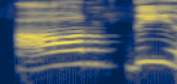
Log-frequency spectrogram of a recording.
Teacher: آردی را کو پر کریں گے کیونکہ را ساکن ہے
